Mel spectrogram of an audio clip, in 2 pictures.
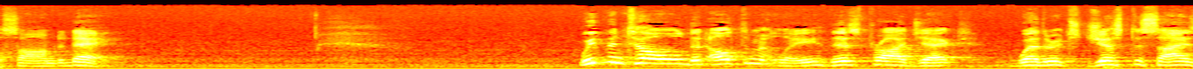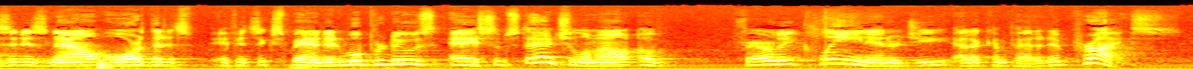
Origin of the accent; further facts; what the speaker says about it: Phillips, United States; I'm from Phillips.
